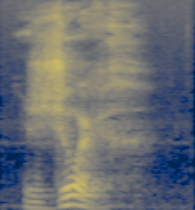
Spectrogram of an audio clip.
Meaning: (noun) 1. care 2. concern; worry 3. healthcare, healthcare sector, healthcare services; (verb) inflection of zorgen: first-person singular present indicative
- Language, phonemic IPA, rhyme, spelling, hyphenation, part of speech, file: Dutch, /zɔrx/, -ɔrx, zorg, zorg, noun / verb, Nl-zorg.ogg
